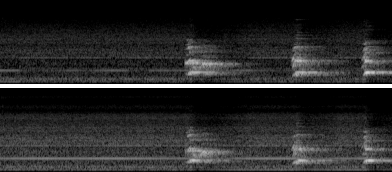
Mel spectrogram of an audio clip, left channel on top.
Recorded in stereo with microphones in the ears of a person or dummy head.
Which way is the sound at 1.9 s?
30° left (ahead or behind).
